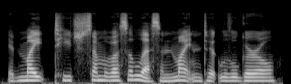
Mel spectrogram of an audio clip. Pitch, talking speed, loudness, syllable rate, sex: 170 Hz, 245 wpm, -17 LUFS, 5.2 syllables/s, female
